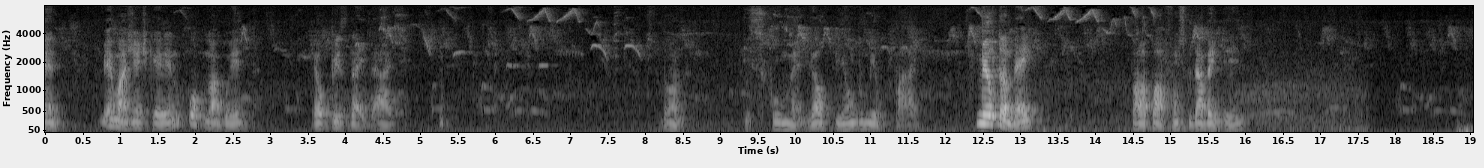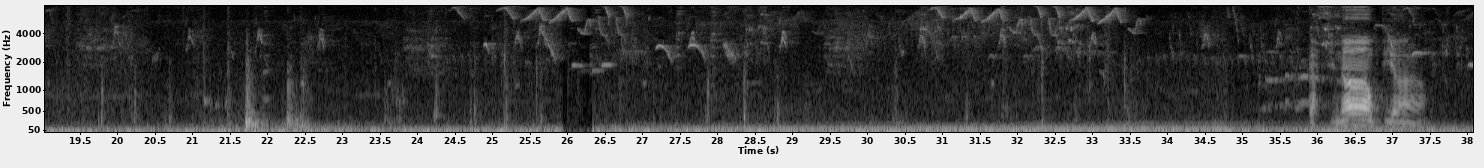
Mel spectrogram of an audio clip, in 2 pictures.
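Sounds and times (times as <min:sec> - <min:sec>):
small birds chirping: 0:00.0 - 0:38.0
steady low rumble: 0:18.8 - 0:38.0.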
